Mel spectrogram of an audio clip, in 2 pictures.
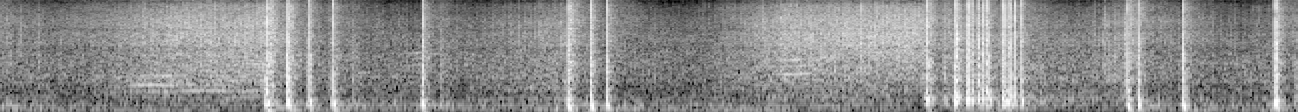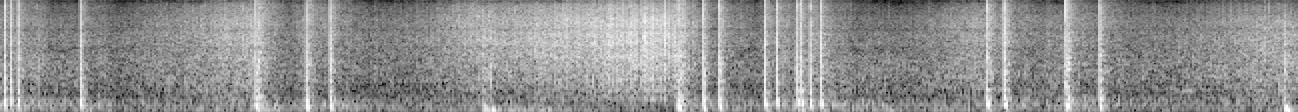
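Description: Aerial firework shells bursting in a finale barrage: sharp bangs come one to two a second at uneven spacing, some in quick clusters, with a steady crackle in between.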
